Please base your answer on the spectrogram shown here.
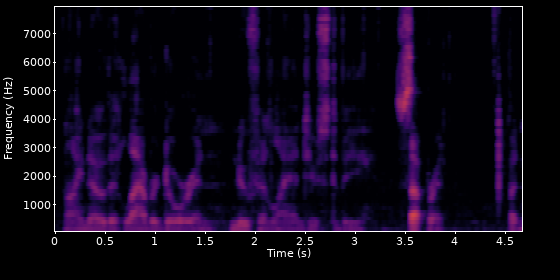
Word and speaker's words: Newfoundland: recent so Labrador and Newfoundland and you you Canadians will appreciate I am pronouncing Newfoundland correctly not newfound land or Newfoundland and that is because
